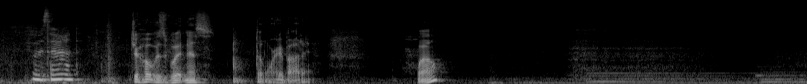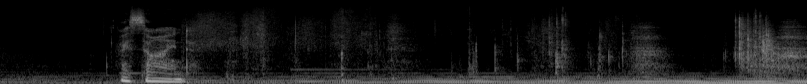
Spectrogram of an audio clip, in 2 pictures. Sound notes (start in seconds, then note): 5.7 sighing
